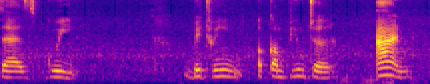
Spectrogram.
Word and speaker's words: GUI: Windows is a graphical user interface, GUI pronounced as GUI, between a computer and its user.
